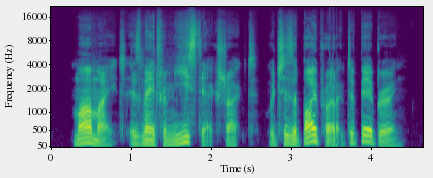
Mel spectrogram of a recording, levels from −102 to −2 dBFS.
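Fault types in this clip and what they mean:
Chunks out of order: one 40 ms chunk of the speech arrived or was written a single slot late, so it plays after the chunk that should have followed it, swapping their places between 3.48 and 3.56 s. No audio is lost, but the reordering creates three hard joins where unrelated waveform edges meet. The result is a brief jumbled moment in the speech.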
